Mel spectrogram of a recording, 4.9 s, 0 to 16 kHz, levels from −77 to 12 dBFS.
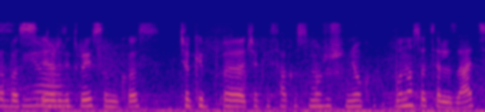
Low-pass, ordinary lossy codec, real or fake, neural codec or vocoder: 7.2 kHz; MP3, 96 kbps; real; none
